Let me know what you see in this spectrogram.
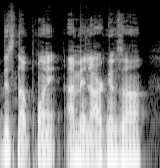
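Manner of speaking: ordinary talk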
